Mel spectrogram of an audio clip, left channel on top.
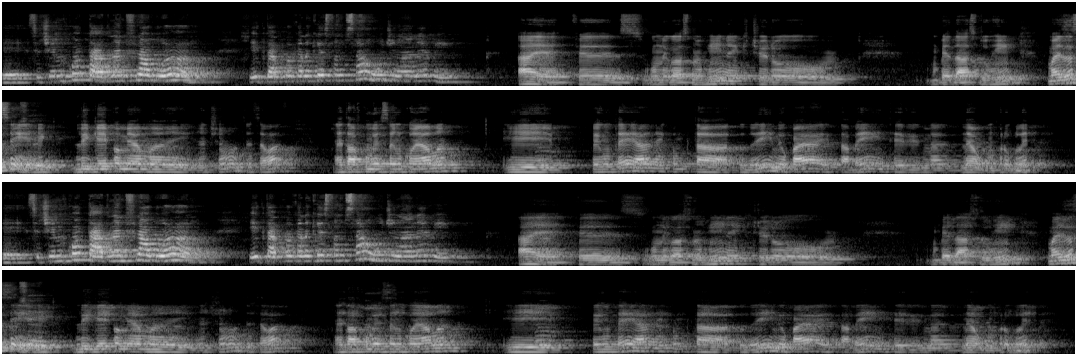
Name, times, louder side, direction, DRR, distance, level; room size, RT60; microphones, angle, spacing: voice 1, 0.0-2.0 2.5-4.6 11.0-11.2 14.4-14.5 16.1-16.3, equal, 45° right, 4 dB, 4.8 m, -21 dB
voice 2, 5.2-8.4 9.2-10.2 10.5-13.6 14.0-15.3 15.7-16.3 16.6-21.0, left 2 dB, 60° left, 4 dB, 3.9 m, -25 dB
26.5 x 16.5 x 7.9 m, 0.95 s
head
